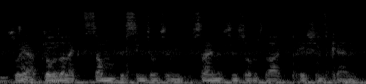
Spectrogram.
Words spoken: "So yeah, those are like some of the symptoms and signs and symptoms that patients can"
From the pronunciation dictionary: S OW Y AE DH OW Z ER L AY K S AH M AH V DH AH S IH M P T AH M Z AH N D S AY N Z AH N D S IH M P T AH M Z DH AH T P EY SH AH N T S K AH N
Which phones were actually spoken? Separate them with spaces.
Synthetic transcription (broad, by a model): S OW Y AE DH OW Z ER L AY K S AH M AH V DH AH S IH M T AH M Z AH N S AY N AH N S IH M T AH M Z DH AH T P EY SH AH N T S K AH N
